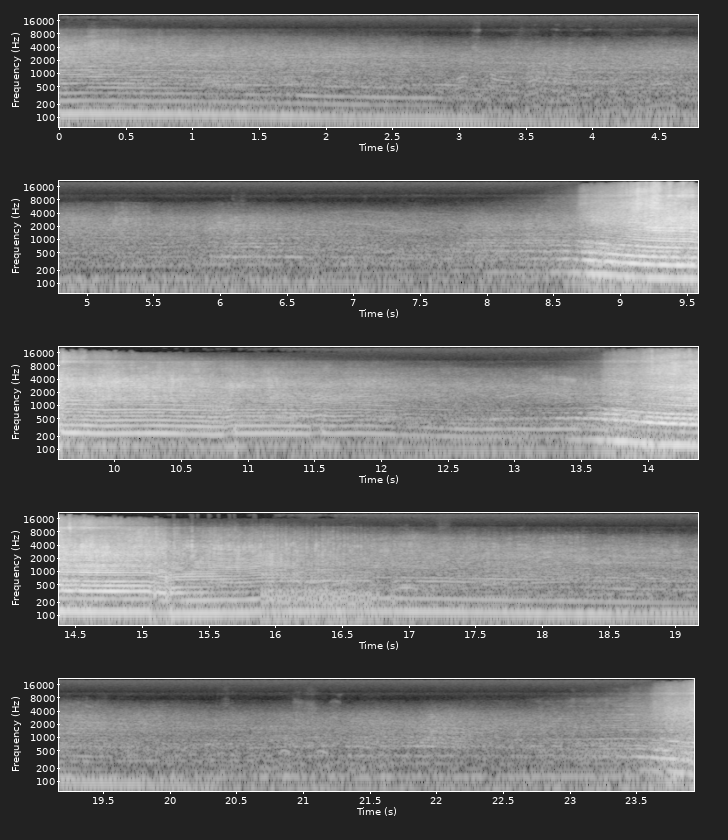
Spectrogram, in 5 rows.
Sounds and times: moto grand prix free practice four 0.0 - 23.9

